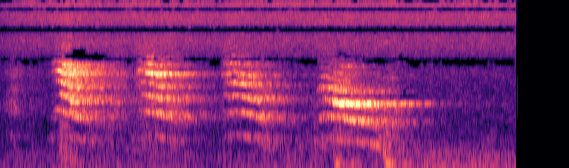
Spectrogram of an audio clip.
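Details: Domestic cat meowing indoors: about four drawn-out, harmonic meows that slide downward in pitch, spaced roughly a second apart, with faint low background rumble.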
